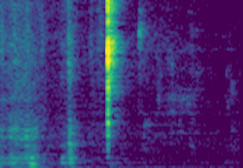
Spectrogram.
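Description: A few faint clicks and light taps of handling close to the microphone, the sharpest a single click about a second in, then quiet room tone.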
